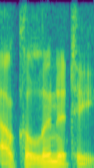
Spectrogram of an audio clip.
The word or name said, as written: alkalinity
